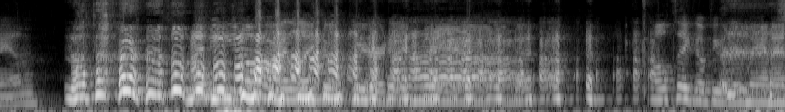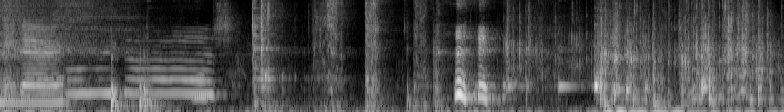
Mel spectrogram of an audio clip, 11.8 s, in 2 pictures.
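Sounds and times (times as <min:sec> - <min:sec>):
speech: 0:00.0 - 0:04.1, 0:05.0 - 0:07.7, 0:09.3 - 0:09.9
laughter: 0:00.5 - 0:06.1
fizzing of a carbonated drink: 0:09.6 - 0:11.7.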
